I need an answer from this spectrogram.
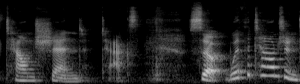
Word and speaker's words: Townshend: And that was the Townshend tax. And I believe it is spelled wrong in the notes. I double checked it. There are two N's. It is town, like a town, and then shend, S-H-E-N-D.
